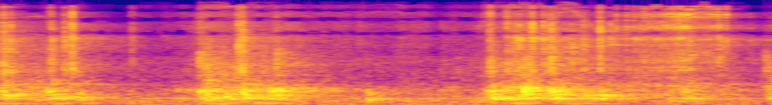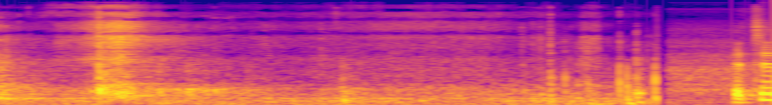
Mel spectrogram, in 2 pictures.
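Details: Nova engine rotated slowly by hand with damper on and all pushrods installed: irregular light clicks and ratcheting taps. Valvetrain clatter; later checks found everything in spec and no mechanical issue.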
